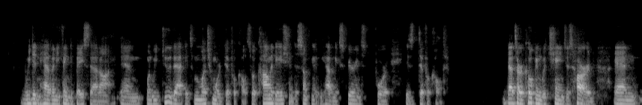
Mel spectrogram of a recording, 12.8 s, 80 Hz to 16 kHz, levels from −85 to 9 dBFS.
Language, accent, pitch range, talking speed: English, American, 95-115 Hz, 170 wpm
